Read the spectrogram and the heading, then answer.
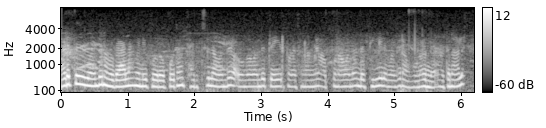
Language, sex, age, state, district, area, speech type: Tamil, female, 18-30, Tamil Nadu, Namakkal, rural, spontaneous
